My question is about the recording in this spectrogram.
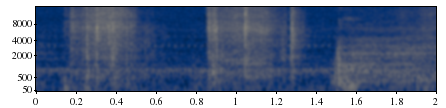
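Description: A few short rustles and taps as small paper and foil packets are handled and slid across a wooden tabletop.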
